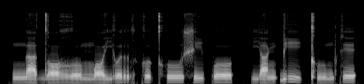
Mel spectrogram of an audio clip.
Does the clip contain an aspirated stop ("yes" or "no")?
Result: yes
